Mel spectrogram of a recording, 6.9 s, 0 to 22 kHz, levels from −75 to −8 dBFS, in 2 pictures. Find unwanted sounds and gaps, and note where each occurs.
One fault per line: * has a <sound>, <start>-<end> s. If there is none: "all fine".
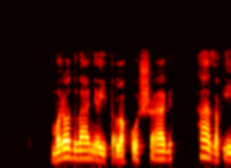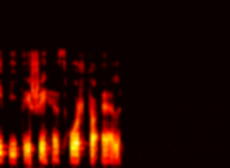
all fine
